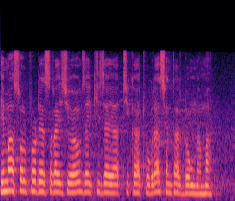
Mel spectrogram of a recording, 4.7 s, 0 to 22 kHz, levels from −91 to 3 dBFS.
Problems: constant background noise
